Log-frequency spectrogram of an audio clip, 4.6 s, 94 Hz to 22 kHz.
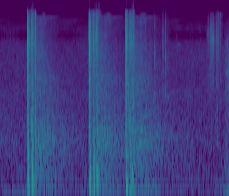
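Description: Weapon fire in the first-person shooter Titanfall 2, with three separate loud, sharp shots or short bursts over steady background game ambience.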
